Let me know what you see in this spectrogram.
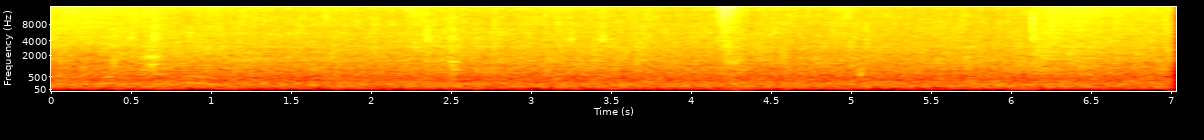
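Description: Lobster pieces sizzling in oyster sauce in a hot wok while being stir-fried, a steady frying hiss. A few sharp clicks of the slotted spatula knock against the wok along the way.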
